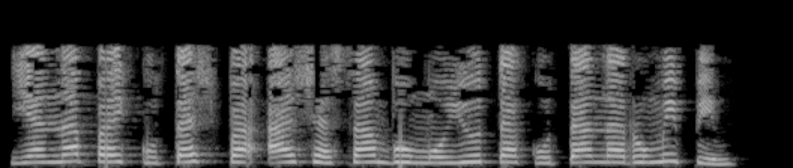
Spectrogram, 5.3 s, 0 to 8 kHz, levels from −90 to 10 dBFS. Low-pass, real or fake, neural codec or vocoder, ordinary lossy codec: 7.2 kHz; real; none; MP3, 24 kbps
